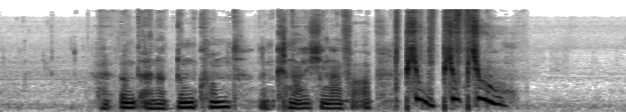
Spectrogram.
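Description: A young man speaks with animation close by.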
